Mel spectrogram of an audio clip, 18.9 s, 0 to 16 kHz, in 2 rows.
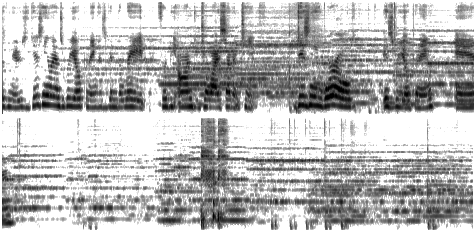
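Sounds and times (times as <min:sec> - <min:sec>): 
speech: 0:00.0 - 0:09.8, 0:13.4 - 0:13.8
music with a sustained melodic tone: 0:00.0 - 0:18.8
person coughing: 0:13.4 - 0:14.1.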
